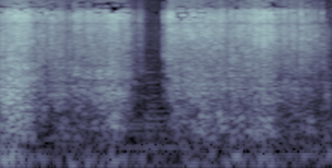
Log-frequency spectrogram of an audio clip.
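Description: Glass marbles clinking and clattering against each other inside a plastic bag as the bag is lifted and handled, in two stretches with a brief pause about a second in.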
